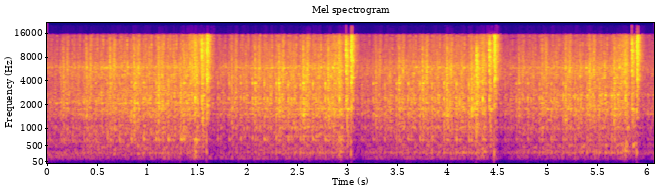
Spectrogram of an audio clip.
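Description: A sharp firing pop about every second and a half, roughly 42 a minute, evenly spaced with coasting between; the old engine runs cleanly.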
